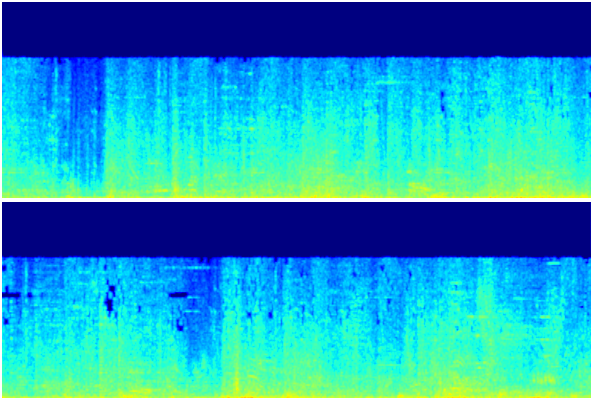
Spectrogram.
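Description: Magical blasts and hits crackle and thump during a video game battle.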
